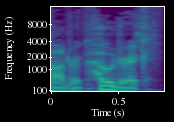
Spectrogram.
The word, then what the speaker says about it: Adel: I always want to say Hodrick. Adele. Or actually, his name is pronounced Adel, not Adele. That's a singer.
